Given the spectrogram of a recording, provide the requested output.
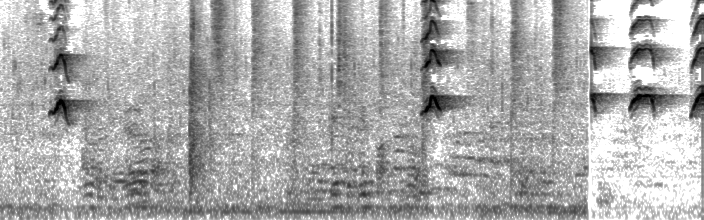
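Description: An Alexandrine parakeet gives four loud, clear, arching whistles, two spaced apart and two close together at the end, over a low indoor hum and faint voices.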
